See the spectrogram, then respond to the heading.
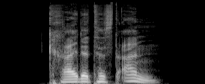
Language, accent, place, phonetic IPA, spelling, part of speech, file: German, Germany, Berlin, [ˌkʁaɪ̯dətəst ˈan], kreidetest an, verb, De-kreidetest an.ogg
- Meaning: inflection of ankreiden: 1. second-person singular preterite 2. second-person singular subjunctive II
